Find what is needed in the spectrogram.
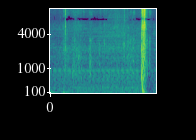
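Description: A coil roofing nailer fires once near the end, a single sharp crack as it drives a nail through an asphalt ridge cap shingle.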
